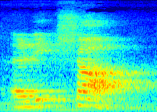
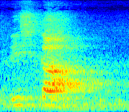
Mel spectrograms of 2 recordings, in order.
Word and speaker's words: রিকশা: আমরা অনেক সময় রিকশা, রিকশাকে উচ্চারণ করি রিস্কা, এটা আমরা অনেক কি করি, এই রিকশা এদিকে আয়, এই রিস্কা, ড্রাইভারকে আমরা ডাকি এই রিকশা অথবা এই রিস্কা।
